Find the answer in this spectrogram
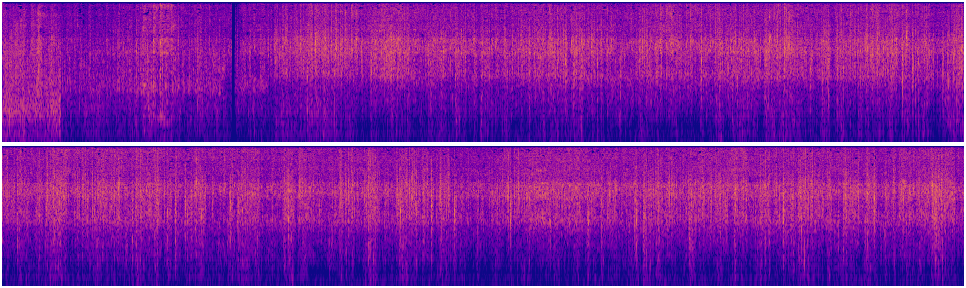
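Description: Train running at speed, heard from an open coach doorway: a steady rushing, crackling noise of wheels on the rails and air going past. A louder wind rush on the microphone drops away about a second in.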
